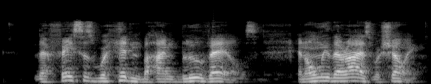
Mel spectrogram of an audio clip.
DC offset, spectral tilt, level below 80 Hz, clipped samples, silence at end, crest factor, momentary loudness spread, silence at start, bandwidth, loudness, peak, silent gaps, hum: under 0.1%; -4 dB/octave; -60 dBFS; under 0.1%; 0.15 s; 18 dB; 13 LU; 0.35 s; 8.4 kHz; -17 LUFS; 0 dBFS; none; none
